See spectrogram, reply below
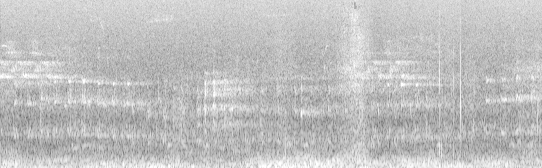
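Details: Wild turkey hens calling within a huge flock one morning in the woods: overlapping nasal yelps and clucks from several birds, stacked in layered tones, with a low rumble of background noise throughout.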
